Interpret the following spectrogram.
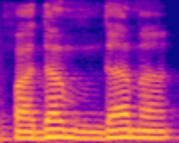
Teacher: میم ساکن کے بعد دال آیا ہے تو اس میں غنہ نہیں ہوگا، اس کو فوراً پڑھا جائے گا فدمدم.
